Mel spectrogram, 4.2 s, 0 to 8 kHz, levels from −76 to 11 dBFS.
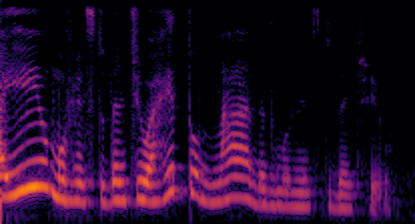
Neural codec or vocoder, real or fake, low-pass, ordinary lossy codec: codec, 16 kHz in and 24 kHz out, 2.2 kbps, FireRedTTS-2 codec; fake; 7.2 kHz; none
